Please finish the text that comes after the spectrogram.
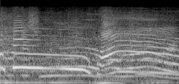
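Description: Close, loud voices imitate a cheering crowd, with drawn-out celebratory shouts that rise and dip in pitch and fill about two seconds without a break.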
